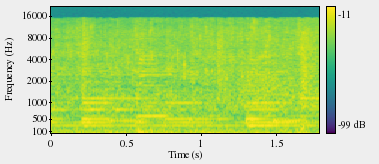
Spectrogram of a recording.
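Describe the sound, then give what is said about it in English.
Steady, gentle water of a small brook flowing over stones in the morning, with a continuous burbling texture and no voices, at a constant moderate level. “Beautiful little brook. I didn't have time to stop by yesterday, but I certainly do love the sound you're giving me this morning.”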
